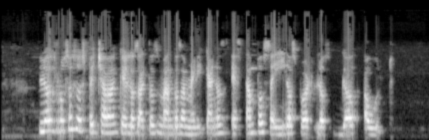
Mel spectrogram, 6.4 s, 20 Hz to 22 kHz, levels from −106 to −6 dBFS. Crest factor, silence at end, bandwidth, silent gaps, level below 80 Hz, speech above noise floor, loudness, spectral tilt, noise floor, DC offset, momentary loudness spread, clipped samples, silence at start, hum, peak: 14 dB; 0.55 s; 16 kHz; none; -60 dBFS; 53 dB; -15 LUFS; -3 dB/octave; -68 dBFS; under 0.1%; 5 LU; under 0.1%; 0.6 s; none; 0 dBFS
